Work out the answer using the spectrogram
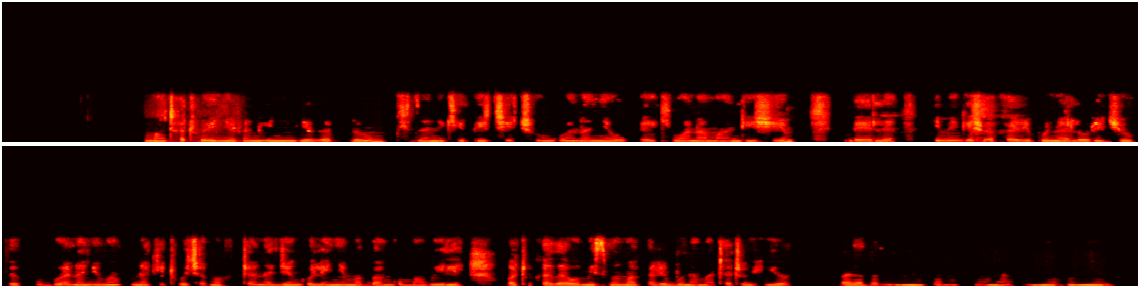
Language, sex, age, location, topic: Swahili, female, 25-35, Nairobi, government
